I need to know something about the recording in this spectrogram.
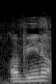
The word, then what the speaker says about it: Avena: spell it correctly my bad how do you pronounce it by the way oh what a veena okay so I was saying it correctly your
